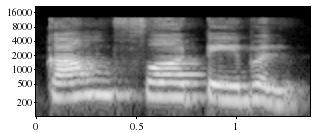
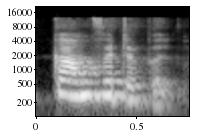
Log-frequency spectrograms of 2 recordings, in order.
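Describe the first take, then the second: First: "comfortable" very slowly as COM-FOR-TABLE; slow, drawn-out "comfortable" ending in "table"; whole-way COMFORTABLE. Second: "comfortable" run together as KUMF-tuh-bul; reduced middle in "comfortable"; correct COMFORTABLE. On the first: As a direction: spell out every syllable of comfortable with full weight. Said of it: "it's in the whole way". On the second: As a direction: squeeze comfortable, stress on the first syllable. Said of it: "we are again rushing". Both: Shown as a demonstration.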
